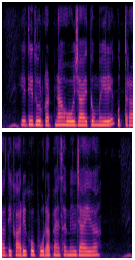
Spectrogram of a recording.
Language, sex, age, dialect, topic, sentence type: Hindi, female, 18-24, Garhwali, banking, question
